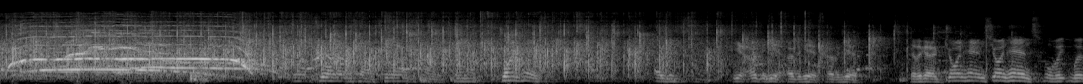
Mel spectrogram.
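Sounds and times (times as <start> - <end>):
crowd cheering: 0.0 - 6.8
crowd applauding: 0.0 - 9.9
speech: 7.7 - 10.8.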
